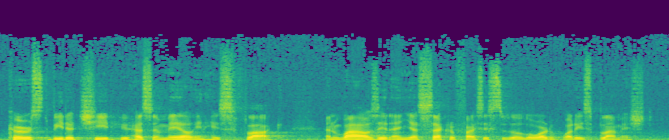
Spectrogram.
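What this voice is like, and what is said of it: Speaker's own foreign accent. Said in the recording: “Forgive my accent.”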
